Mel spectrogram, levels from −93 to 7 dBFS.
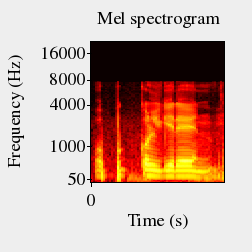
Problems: none marked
